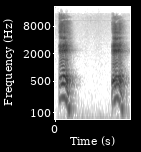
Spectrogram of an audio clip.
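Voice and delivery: pure E as in elephant; a short clean E vowel; Spanish E. Shown as a demonstration. Teacher shows student the single Spanish E sound. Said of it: "You just pronounce it like this".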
